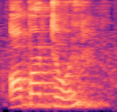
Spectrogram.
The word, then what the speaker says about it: opportune: So you see that the first one, the last one has a last one has a long vowel. So long vowel is of course stronger than the short vowel. Okay, but it is an adjective, and the same way it follows the rules of verbs.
